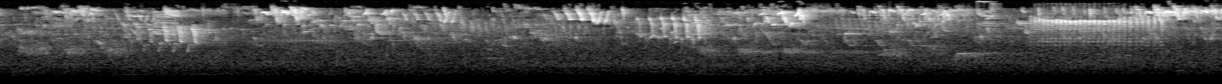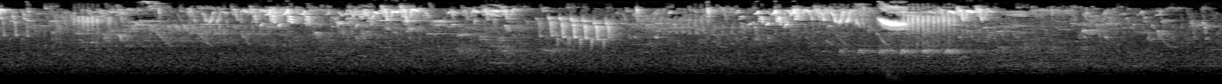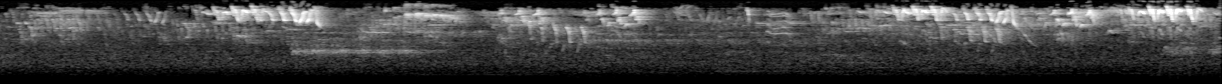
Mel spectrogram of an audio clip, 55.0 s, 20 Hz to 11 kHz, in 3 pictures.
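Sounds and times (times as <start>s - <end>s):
songbirds trilling and chirping: 0.0s - 55.0s.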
